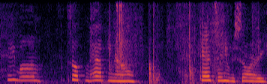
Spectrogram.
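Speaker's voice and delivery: happy little cat voice, very high. Retelling how the pet came out of her box afterward: voicing her pet cat. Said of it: "she came out and she was like".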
